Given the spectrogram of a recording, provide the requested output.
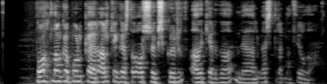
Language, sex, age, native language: Icelandic, male, 40-49, Icelandic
